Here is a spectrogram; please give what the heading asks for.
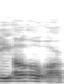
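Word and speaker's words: Dor: is the plane of door d-o-r not d-o-o-r but d-o-r door and then below that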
